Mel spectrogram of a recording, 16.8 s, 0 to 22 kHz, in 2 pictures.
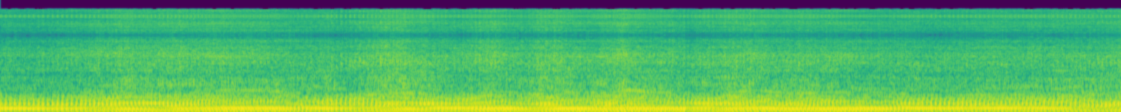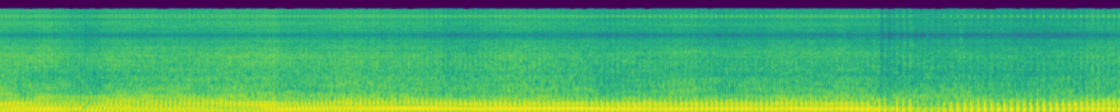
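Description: Honda TRX 350 Fourtrax ATV's single-cylinder four-stroke engine running under way, its pitch wavering with the throttle and dipping briefly twice, about nine and ten seconds in. A few knocks and rattles come about fifteen seconds in.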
